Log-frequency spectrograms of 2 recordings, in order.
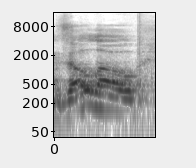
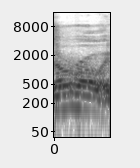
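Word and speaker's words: Zoro: don't have some time i think it's l what they're missing so like zolo is zorro if you read the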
